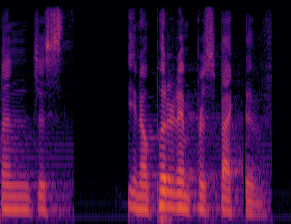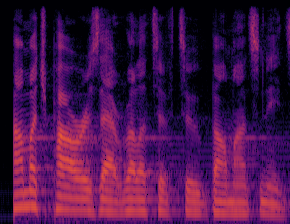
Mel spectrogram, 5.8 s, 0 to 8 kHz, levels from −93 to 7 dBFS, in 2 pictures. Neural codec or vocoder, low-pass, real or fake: none; 7.2 kHz; real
